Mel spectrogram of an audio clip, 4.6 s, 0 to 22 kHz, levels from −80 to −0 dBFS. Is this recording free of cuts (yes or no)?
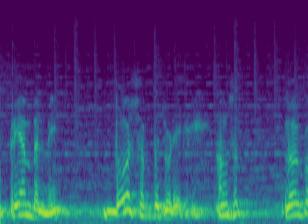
no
